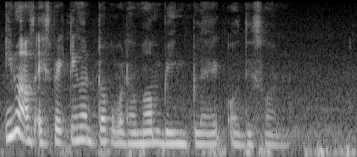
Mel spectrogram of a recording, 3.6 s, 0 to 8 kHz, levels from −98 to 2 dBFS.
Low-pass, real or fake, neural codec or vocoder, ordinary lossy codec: none; real; none; none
